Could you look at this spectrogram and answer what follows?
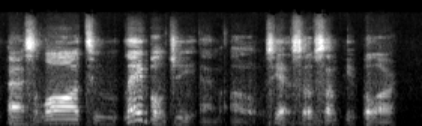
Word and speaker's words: GMOs: Sometimes I'll see students in this sort of situation read it as GMOS. No, that would be wrong. It should be GMOs. The S small at the end just makes the abbreviation plural.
